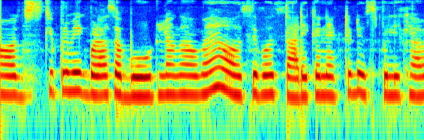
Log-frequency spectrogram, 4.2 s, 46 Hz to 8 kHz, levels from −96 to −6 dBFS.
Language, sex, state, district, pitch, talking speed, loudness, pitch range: Hindi, female, Haryana, Charkhi Dadri, 245 Hz, 295 wpm, -15 LUFS, 240-260 Hz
